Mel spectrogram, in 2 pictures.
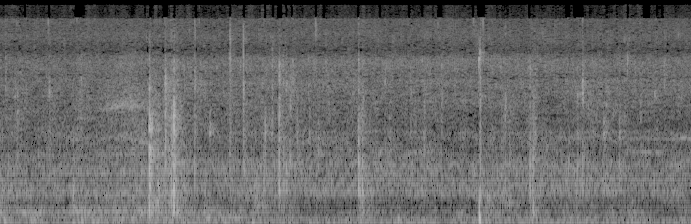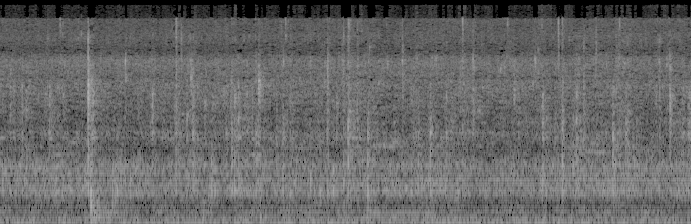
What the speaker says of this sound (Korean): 맛있게 튀겨지고 있습니다.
